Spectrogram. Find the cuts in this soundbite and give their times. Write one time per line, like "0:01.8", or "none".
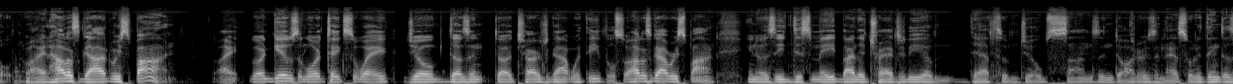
0:02.4
0:04.0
